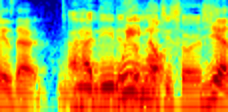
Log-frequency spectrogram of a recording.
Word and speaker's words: ahadith: But basically what I'm trying to say is that a hadith is a multi-source. Yeah, like they're very, That's how you pronounce it, right?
